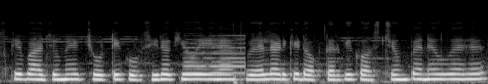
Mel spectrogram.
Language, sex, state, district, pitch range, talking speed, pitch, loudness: Hindi, female, Madhya Pradesh, Bhopal, 225-240 Hz, 210 wpm, 230 Hz, -11 LUFS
